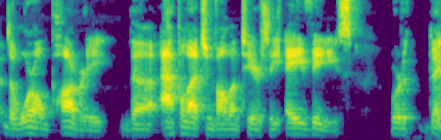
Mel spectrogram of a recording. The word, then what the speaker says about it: Appalachian: to ask you Paul how do you say that it's for us it's always appalachin um it's always Appalachian yeah now granted if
